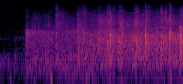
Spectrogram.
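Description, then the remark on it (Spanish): An audience breaks into applause for a man who gave a good answer, after a brief pause, a dense, steady patter of many hands clapping at moderate volume, with a few sharper claps standing out and no voices. “Un aplauso para él.”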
